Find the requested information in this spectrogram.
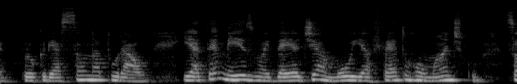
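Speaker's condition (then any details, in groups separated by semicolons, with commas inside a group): No condition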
